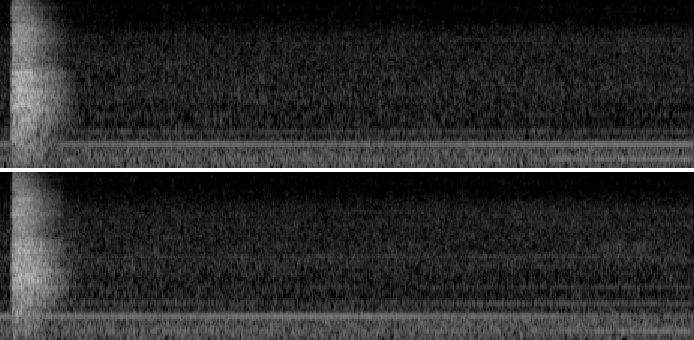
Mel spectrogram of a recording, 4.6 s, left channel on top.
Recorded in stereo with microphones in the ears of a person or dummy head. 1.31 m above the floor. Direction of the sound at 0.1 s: 20° left (ahead or behind).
